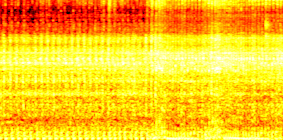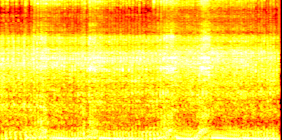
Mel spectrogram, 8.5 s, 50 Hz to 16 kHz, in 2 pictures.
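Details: New 2026 Honda CG 125 motorcycle, bought in with an engine noise complaint: even single-cylinder beat staying steady as revs rise, no tappet tick; normal healthy running.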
